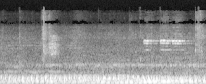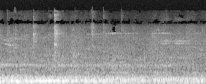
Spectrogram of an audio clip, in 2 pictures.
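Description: A low, continuous engine rumble, like a motor vehicle running close by, growing louder toward the middle and easing off near the end. A brief high-pitched squeal comes about three seconds in.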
